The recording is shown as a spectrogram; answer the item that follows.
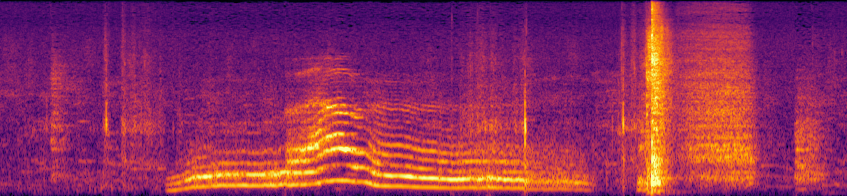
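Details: Angry male cat fighting himself in a mirror: a rising, wavering caterwaul climbing to a strained peak and falling away, followed by a sudden explosive hiss and scuffling sounds.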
